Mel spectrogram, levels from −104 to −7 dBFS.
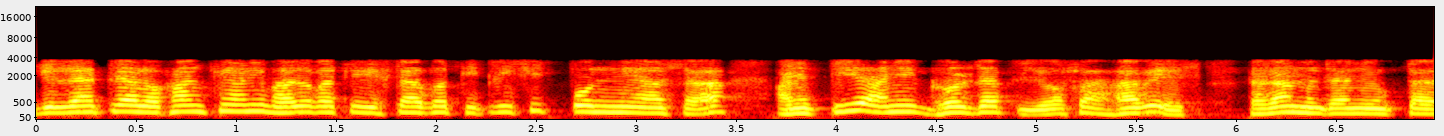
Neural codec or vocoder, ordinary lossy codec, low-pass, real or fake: codec, 32 kHz, 1.9 kbps, SNAC; none; 3.6 kHz; fake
